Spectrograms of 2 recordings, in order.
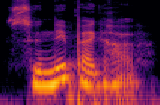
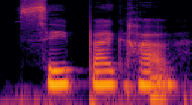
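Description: First: Said in the usual way. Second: GRAVE po „C'est pas”, bez „ne”; wymowa potoczna. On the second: Shown as a demonstration. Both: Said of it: "Instead of ce n'est pas grave".

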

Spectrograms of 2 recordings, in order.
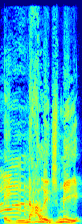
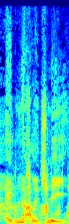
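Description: First: Slow, louder mock shout of the demand; imitating Roman, louder. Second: Measured, level quote of Roman; imitating Roman's demand. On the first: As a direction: stretch it out and push it harder the second time. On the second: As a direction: say it calmly, just laying down the demand. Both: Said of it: "when he started saying that again".

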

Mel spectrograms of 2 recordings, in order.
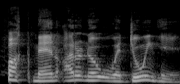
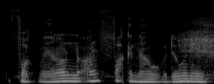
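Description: First: Louder, crisp, trained Australian diction; enunciated Australian. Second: Broad Australian mumble. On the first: Shown as a demonstration. Showing the acting school version, crisp Australian diction. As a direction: open the mouth and articulate every word. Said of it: "But instead you're like". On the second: Retold or imitated. Mocking how he grew up talking, broad Australian mumble. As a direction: slur it like a lazy Aussie bloke. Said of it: "I grew up talking like".

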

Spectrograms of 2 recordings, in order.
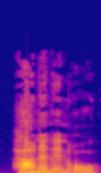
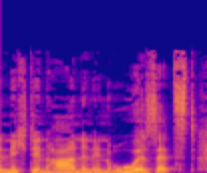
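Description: First: Hahnen punched loud with falling tune; stress on Hahnen. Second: Said in the usual way. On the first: A narrator's reading. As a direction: hit Hahnen hard, clipped command. Robber repeats demand forcefully.

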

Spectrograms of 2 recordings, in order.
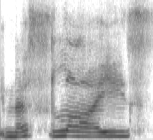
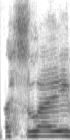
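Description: First: "Nestle's" said as ness-LIES, long drawn out; punning mispronunciation. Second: Said in the usual way. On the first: Shown as a demonstration. Host calling out the company with a pun, "Nestle's" drawn out as ness-LIES. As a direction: stretch "Nestle's" so it ends in "lies". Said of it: "more like".

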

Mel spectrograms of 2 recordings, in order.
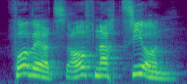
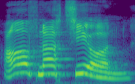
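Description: First: Laut und langsam, Zion gedehnt; lauter Aufbruchsruf. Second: Sehr laut, höher und langsam, AUF betont; im Chor gerufen. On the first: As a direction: ruf die Karawane zum Aufbruch. Anführer ruft zum Aufbruch. (langsamer, lauter Ruf nach Zion) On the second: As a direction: ruf „Auf nach Zion!“ wie eine jubelnde Menge. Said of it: "riefen die Mormonen im Chor". (als Chor laut und hoch gerufen) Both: A narrator's reading.

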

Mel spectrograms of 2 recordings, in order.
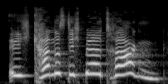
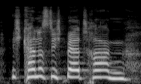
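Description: First: High, loud, fast outburst of fear; desperate cry. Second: Higher, fast, fearful; anxious repeat. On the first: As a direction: break out in panic, much higher and louder. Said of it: "bin ich in ständiger Angst". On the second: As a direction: repeat it, less loud but still afraid. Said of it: "wiederholte er". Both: A narrator's reading.

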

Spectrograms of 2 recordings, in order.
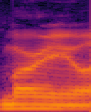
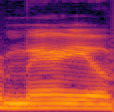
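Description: First: Mario with first syllable like "mar"; broad A in Mario. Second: Mario with first syllable like "marry"; short A in Mario. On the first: Co-host asks which camp, Mario as MAR-ee-oh. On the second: Co-host asks which camp, Mario as MARE-ee-oh. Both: Shown as a demonstration. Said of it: "which camp are you in".

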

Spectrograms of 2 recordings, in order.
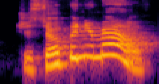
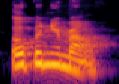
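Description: First: Higher, pressing repeat; insisting. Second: Said in the usual way. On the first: A narrator's reading. Jess insisting Leslie open her mouth, higher. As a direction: push her to just do it.

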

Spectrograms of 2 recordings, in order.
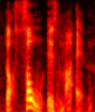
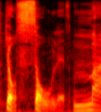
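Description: First: Put-on Cambodian accent. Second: Low, slow menacing villain. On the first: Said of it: "He sounded really like ... Cambodian". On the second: Retold or imitated. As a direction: growl it slowly like a villain. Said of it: "standing up and being like".

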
